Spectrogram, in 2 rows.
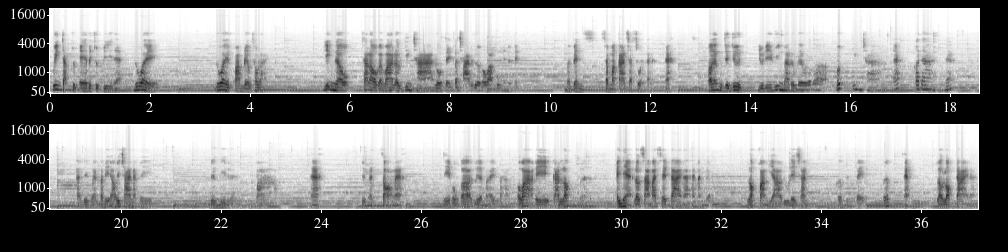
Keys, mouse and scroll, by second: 8.7 click, 14.4 click, 16.5 click, 18.0 click, 18.6 click, 19.1-19.8 drag, 20.8 click, 22.2-23.3 drag, 24.5 click, 24.8 click, 26.9-28.7 drag, 29.8 click, 30.4 click, 31.3-32.7 drag, 33.8 click, 34.4 middle click.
